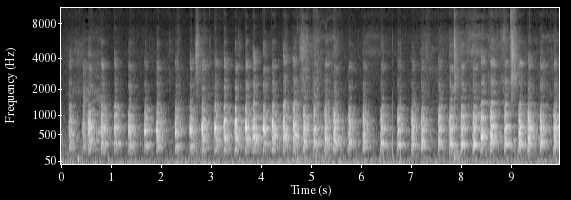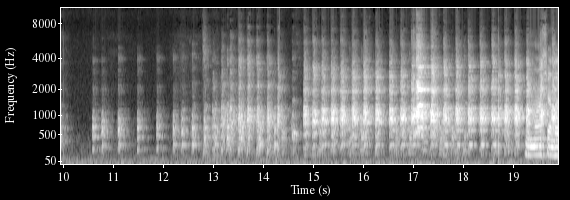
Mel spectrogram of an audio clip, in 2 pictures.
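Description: Hens cluck in a village coop, a close run of rhythmic clucks that pauses briefly, then grows louder and denser with several birds calling together, while people talk over them.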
